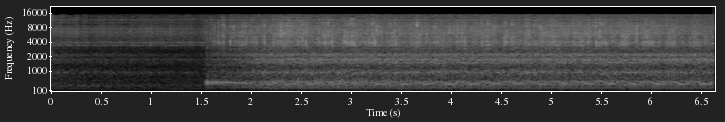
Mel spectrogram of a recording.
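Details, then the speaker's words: Goodman furnace draft inducer motor after temporary fix for sticking (sides ground, washer added, nuts tightened): spins up after a second and a half to a steady hum with faint regular tick about four a second; slight shaft play remains, less than before. "there's still a little bit of play in there but I think it's kind to run there's definitely not as much it was before"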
